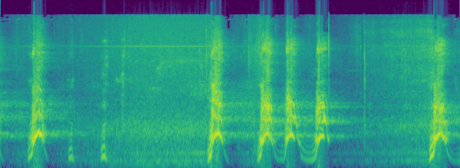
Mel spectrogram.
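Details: A Corgi disturbed by a young gopher snake barks sharply: single loud barks, then a quick run of three, then another lone bark, each bark a short rising-falling yelp with bright harmonics.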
